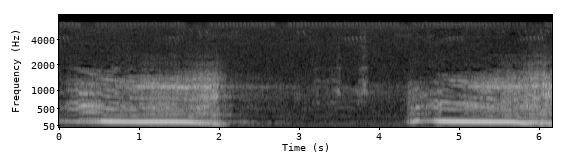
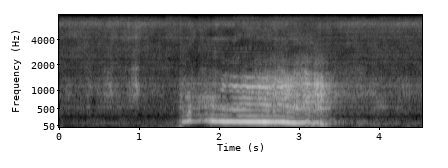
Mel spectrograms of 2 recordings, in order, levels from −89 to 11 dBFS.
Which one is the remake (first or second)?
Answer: second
